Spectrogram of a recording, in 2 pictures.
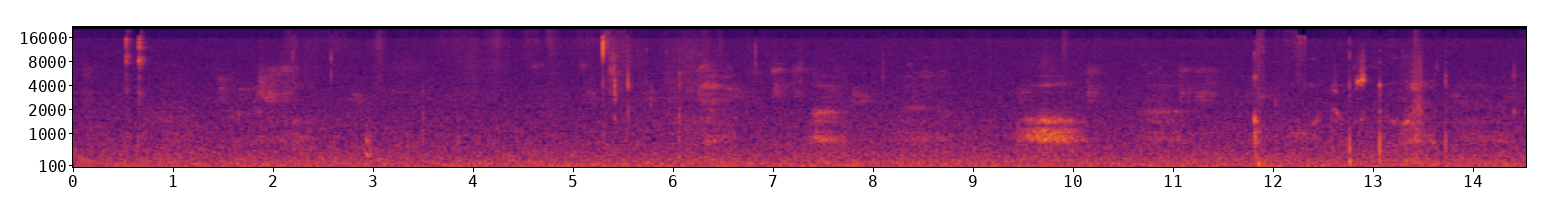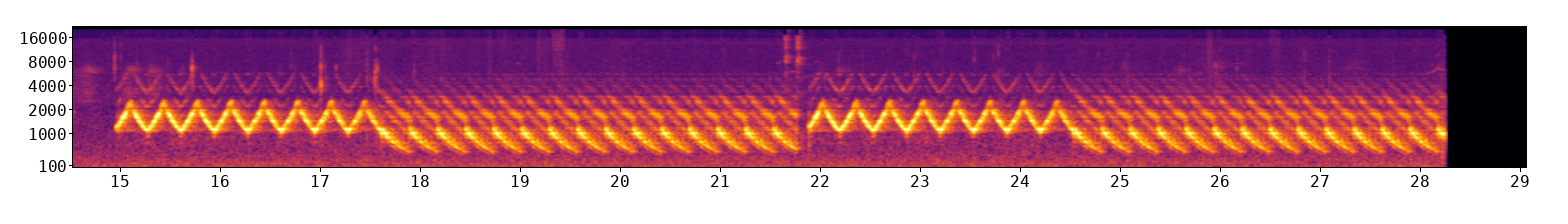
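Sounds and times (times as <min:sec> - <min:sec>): electronic siren alarm warble: 0:15.0 - 0:28.3.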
